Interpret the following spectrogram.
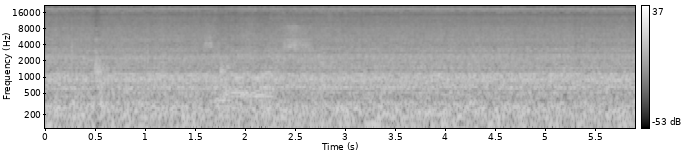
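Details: Oil-fired boiler burner, about three years old, at a service visit, just after the oil valve opens: a steady, even flame roar over a low constant hum with no pulsing, rumbling or puffing; firing cleanly.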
